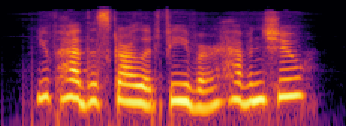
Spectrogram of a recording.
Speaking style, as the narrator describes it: Beth asked quickly

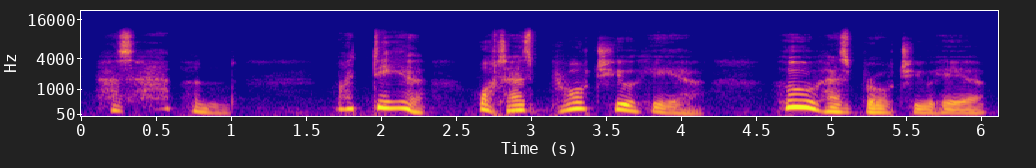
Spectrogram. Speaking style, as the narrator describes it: he added soothingly

